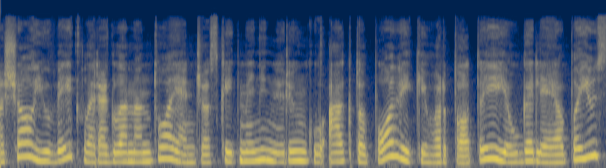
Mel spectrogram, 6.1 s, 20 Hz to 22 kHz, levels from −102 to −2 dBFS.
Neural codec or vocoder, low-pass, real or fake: codec, 44.1 kHz, 7.8 kbps, Pupu-Codec; 14.4 kHz; fake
